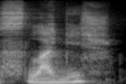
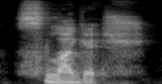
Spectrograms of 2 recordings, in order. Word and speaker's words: sluggish: you can say sluggish again the I it's not sluggish it's sluggish sluggish okay and unhurried sluggish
